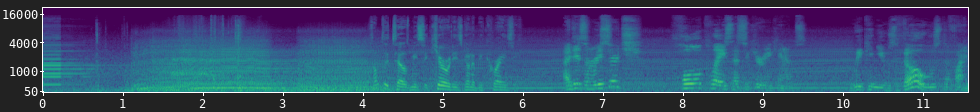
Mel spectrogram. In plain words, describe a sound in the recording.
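A car engine starts and revs as the car pulls away.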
